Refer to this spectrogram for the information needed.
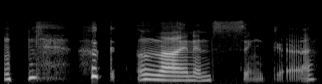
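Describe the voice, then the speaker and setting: Scheming mare villain played by a woman, smug, dry, commanding, widely swinging pitch, close dry sound. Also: wildly swooping pitch, very slow, vocal fry, a bit bright, no room sound, full character voice, low-quality recording. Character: scheming, smug female pony villain with demented chuckle.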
